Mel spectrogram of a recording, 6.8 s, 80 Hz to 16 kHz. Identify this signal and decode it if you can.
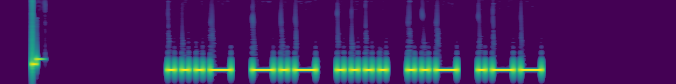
Morse code, heard as a keyed tone, about 17 wpm, 700 Hz. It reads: VKHUW
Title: Code Groups - 5 Letters - 17wpm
